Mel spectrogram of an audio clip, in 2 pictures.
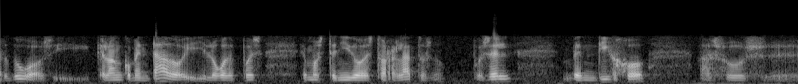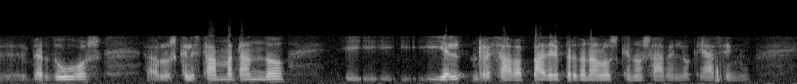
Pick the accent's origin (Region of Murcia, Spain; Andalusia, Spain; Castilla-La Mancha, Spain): Castilla-La Mancha, Spain; Puente del Arzobispo; En mi pueblo natal, Puente del Arzobispo, celebramos esta acción de gracias gozosa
